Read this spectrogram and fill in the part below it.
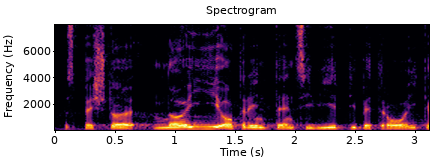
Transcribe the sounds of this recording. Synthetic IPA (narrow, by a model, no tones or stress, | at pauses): əsb̥eʃtøːnœʏiɔd̥̪əɾɪntɛnsiviːtibɛd̪ɾɔːiɡ̥ə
